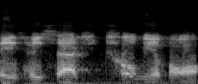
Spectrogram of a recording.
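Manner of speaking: put-on slow, very strong New York or Jersey accent. Retelling a fan's shout from the stands: imitating a strong new york accent. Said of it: "very strong New York or Jersey accent".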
